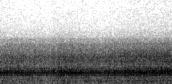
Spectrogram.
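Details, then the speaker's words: Packard Bell PC after its broken power supply was replaced: a quiet, even whoosh of air from the PSU fan with a faint steady whine and no ticking or rattle; the fan spins smoothly. Normal PSU fan running. "and as you can see that's howling around quite nice"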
